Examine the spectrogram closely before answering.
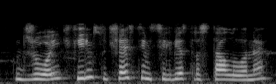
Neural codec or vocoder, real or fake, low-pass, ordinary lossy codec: none; real; 7.2 kHz; Opus, 16 kbps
